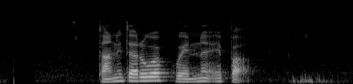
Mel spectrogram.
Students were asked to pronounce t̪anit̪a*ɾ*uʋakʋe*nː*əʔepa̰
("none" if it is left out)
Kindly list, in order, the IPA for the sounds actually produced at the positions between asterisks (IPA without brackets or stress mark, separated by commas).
ɾ, nː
